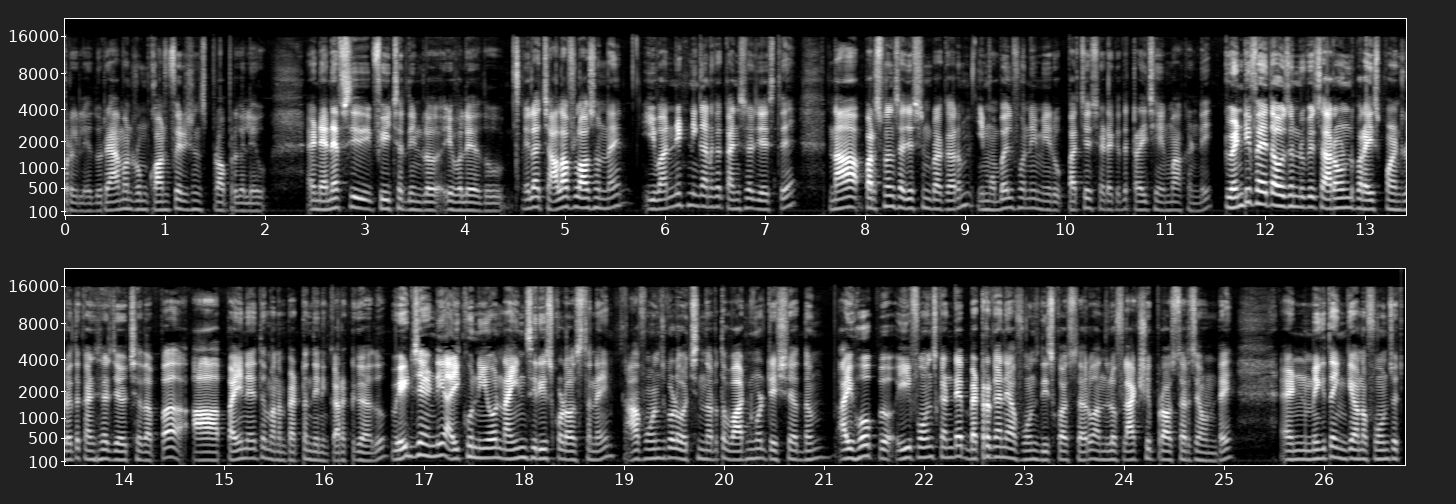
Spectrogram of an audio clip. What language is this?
Telugu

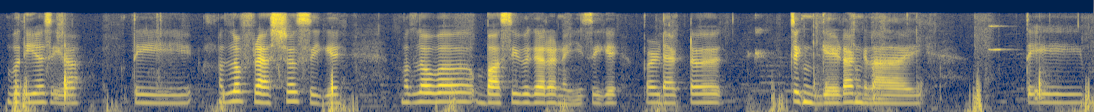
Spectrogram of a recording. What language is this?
Punjabi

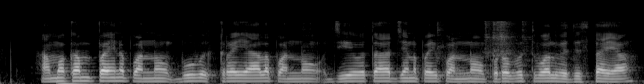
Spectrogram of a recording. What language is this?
Telugu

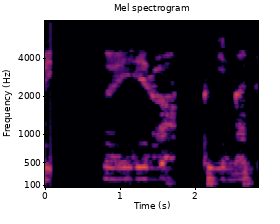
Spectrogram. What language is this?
Icelandic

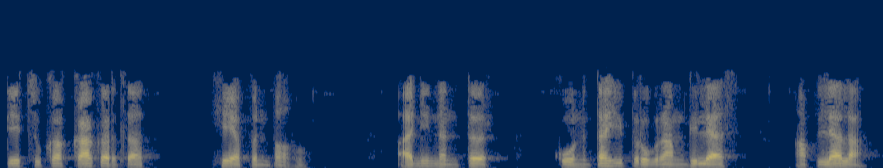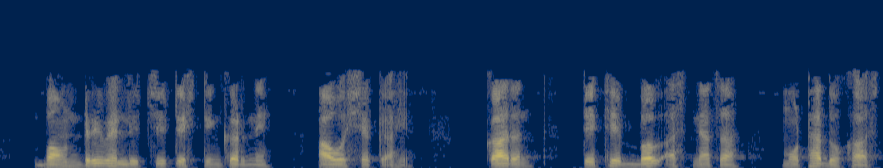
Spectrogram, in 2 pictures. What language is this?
Marathi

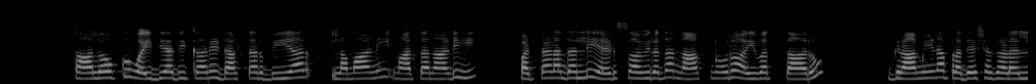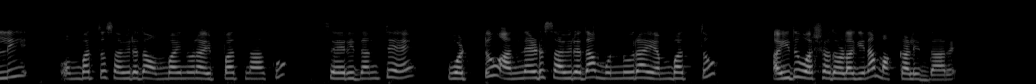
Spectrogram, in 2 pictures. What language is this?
Kannada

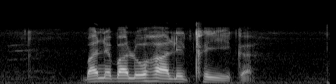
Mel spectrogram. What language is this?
Southern Sotho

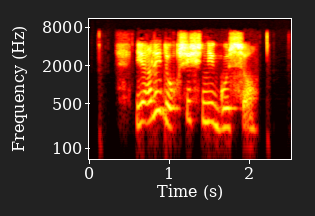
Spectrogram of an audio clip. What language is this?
Kabyle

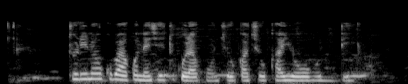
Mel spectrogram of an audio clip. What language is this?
Ganda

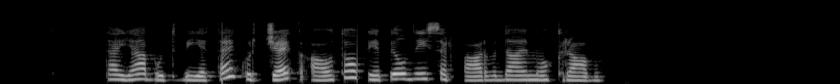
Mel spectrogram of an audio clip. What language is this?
Latvian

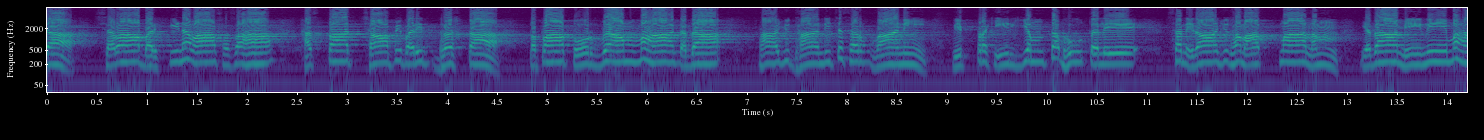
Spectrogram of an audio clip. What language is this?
Telugu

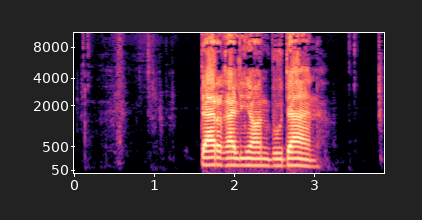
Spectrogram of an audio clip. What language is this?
Persian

